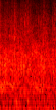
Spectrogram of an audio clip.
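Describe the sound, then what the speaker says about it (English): An audience at a Marysville Tulalip community meeting applauds, a brief, steady patter of many hands clapping, somewhat distant and soft. "Let's give Todd another round of applause."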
